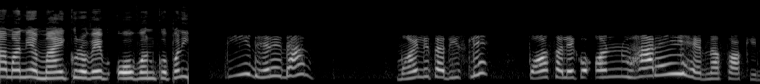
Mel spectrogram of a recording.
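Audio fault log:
1.88 to 7.61 s, input switched to a poorer device: right after "माइक्रोवेभ ओभेनको पनि" the audio cuts out for about 200 ms, then comes back noticeably duller and boxier, with nothing above 3.8 kHz, a level drop of roughly 5 dB, and a faint new noise floor sitting well under the speech. That mix of a short gap, a narrower band, a different tone and fresh background noise is what you'd hear when recording likely jumps to another mic or a headset's call mode.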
